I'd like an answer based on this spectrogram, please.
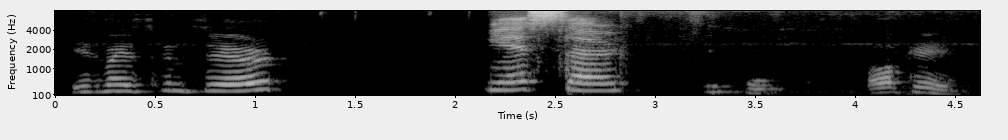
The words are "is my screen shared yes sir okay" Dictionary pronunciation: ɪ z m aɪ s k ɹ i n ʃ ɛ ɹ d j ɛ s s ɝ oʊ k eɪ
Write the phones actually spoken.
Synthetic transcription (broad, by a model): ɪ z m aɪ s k ʌ n s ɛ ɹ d j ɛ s s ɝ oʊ k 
